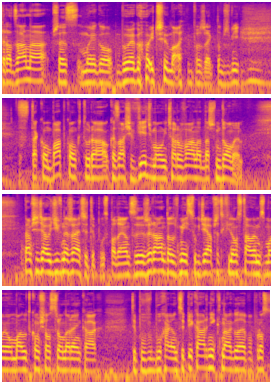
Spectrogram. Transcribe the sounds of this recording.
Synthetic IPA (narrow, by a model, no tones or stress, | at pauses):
d̪ɾad̪zanapʂɛz̥mɔjɛɡɔbɘwɛɡɔɔjt͡ʂɘma̰ibɔʐɛjak̚t̪ɔbʐmʲi | st̪akɔ̃w̃bapkɔ̃w̃kt̪uɾaɔkazawaɕɛvʲjɛd͡ʑmɔ̃w̃it͡ʂaɾɔvawanad̪naʂɘmd̪ɔmɛ̰m | t̪amɕed͡ʑawɘd͡ʑivnɛʐɛt͡ʂɘt̪ɘpuspad̪ajɔnt̪sʐɛɾand̪ɔlvmʲejssuɡd͡ʑɛjapʂɛt̪xfʲilɔ̃w̃st̪awɛmzmɔjɔ̃w̃malut̪kɔ̃w̃ɕɔst̪ɾɔ̃w̃naɾɛŋkax | t̪ɘpuvɘbuxajɔnsɘpʲɛkaɾɲiknaɡlɛpɔpɾɔst̪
